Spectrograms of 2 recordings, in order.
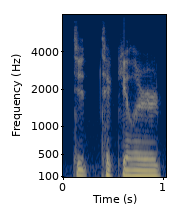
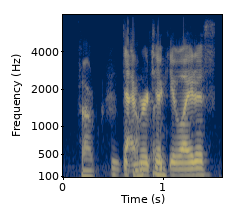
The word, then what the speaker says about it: Diverticulitis: Diverticular. – Diverticulitis.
